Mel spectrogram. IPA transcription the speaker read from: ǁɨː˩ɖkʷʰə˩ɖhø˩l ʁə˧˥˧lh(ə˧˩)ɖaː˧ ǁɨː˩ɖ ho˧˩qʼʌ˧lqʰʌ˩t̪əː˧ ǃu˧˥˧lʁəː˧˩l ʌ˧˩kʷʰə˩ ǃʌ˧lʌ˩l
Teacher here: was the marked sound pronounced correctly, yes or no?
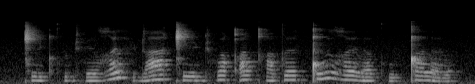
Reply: no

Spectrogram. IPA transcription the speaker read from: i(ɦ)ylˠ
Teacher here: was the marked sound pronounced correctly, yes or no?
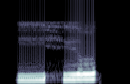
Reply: no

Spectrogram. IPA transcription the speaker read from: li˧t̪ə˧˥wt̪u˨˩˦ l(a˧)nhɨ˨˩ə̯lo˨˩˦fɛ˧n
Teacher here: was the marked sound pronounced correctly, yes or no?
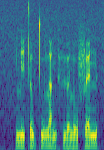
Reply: no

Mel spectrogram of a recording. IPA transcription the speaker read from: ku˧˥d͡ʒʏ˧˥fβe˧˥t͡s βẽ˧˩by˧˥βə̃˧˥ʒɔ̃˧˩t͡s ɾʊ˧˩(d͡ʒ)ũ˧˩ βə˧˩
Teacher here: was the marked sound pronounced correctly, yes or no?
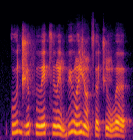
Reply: no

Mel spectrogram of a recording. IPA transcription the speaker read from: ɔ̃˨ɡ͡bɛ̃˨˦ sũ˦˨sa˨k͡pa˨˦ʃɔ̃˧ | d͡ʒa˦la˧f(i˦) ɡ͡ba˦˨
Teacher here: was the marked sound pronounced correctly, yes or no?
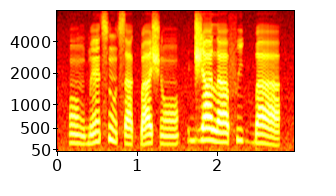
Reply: yes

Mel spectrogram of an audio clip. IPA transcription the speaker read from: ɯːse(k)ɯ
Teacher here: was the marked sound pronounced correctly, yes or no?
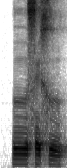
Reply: no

